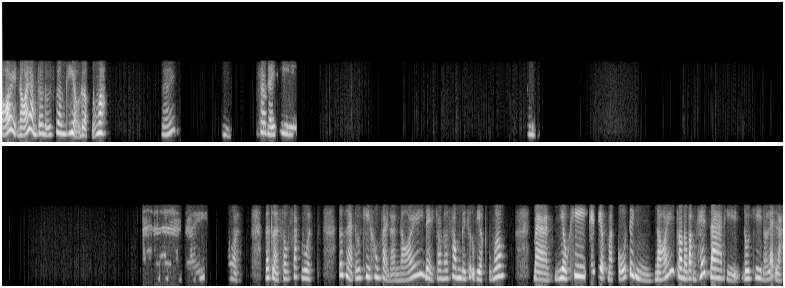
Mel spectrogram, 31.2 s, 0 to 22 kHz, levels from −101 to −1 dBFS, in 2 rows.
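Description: Bluetooth CVSD headset codec throughout: one-bit up-or-down steps with adaptive size leave nothing above 3.8 kHz, plainly audible scratchy s sounds and granular hiss.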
